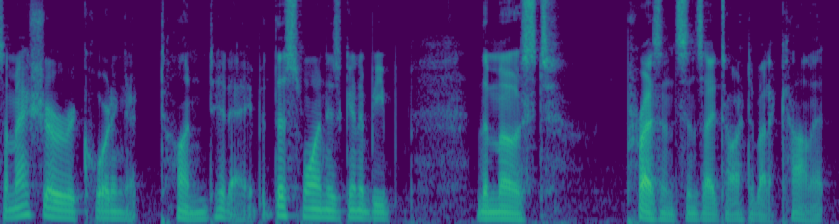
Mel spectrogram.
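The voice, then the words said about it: Nasal, congested voice. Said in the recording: “I might sound a little nasally today. Yeah, my nose is somewhat blocked up... I sound a little weird”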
